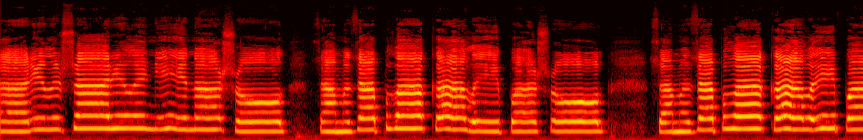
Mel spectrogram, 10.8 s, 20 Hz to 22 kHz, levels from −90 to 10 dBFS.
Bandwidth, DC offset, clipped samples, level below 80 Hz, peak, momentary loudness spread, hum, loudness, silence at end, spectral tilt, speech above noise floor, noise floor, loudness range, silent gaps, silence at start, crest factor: 14 kHz; under 0.1%; under 0.1%; -62 dBFS; -6 dBFS; 9 LU; none; -24 LUFS; 0 s; -2 dB/octave; 31 dB; -54 dBFS; 3 LU; none; 0 s; 18 dB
